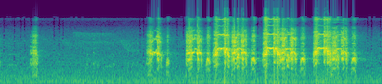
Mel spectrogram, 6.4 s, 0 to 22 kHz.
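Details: A pair of Scaled chachalacas (Ortalis squamata) duets at Pontal da Daniela, Florianópolis, Santa Catarina, Brazil, in October 2021: one short harsh note, then a loud, raucous chorus of grating, rhythmic phrases over about four seconds.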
